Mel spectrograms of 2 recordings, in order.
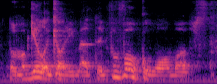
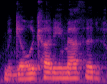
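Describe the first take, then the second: First: Playful put-on McGillicuddy accent, R's dropped; jokey, badly faked McGillicuddy accent; mock McGillicuddy accent. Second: Said in the usual way.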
